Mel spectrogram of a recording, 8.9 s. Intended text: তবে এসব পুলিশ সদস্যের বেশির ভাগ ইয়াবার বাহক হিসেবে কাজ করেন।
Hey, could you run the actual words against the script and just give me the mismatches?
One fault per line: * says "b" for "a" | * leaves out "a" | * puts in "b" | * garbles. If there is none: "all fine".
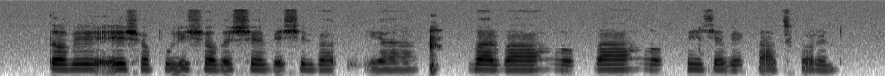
* puts in "বাহক"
